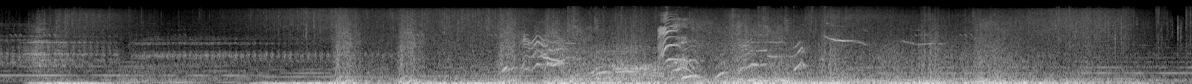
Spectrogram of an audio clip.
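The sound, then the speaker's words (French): Booming, whooshing fire blasts as several fireballs are launched together and a creature breathes fire on attacking creatures: rumbling low booms and rushing swooshes throughout, with shrill squealing cries in the middle. “je vais balancer plusieurs boules de feu d'un coup et Akar crachera le feu sur eux”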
